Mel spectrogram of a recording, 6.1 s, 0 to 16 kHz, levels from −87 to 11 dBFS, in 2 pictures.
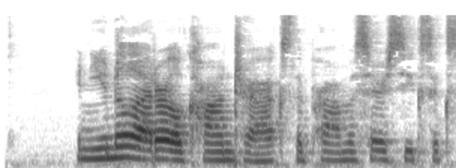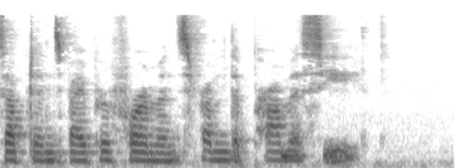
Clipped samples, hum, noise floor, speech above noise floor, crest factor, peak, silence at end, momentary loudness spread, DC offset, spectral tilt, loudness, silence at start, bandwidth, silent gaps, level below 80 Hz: under 0.1%; none; -55 dBFS; 35 dB; 18 dB; -2 dBFS; 0.65 s; 15 LU; under 0.1%; -4 dB/octave; -20 LUFS; 0.5 s; 11.5 kHz; none; -52 dBFS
